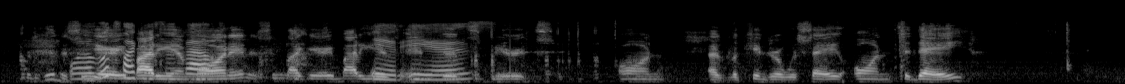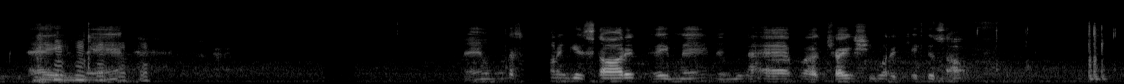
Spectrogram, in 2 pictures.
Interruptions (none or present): present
